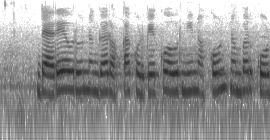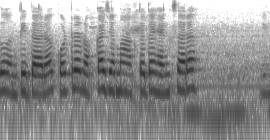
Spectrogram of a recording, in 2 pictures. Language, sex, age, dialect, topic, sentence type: Kannada, female, 18-24, Dharwad Kannada, banking, question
